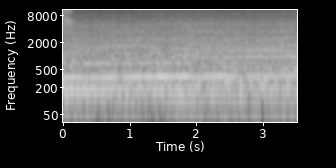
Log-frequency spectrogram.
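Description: A GT3 race car in Gran Turismo 7 accelerating, a steady loud engine drone with a strong sustained tone that holds evenly, with no speech.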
